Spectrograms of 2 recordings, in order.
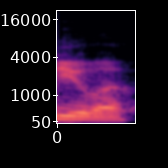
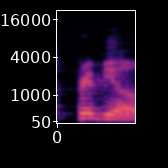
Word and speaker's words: Pribula: It's Pribula. Pribula. Because I thought it was Pribula, like fibula, but I was corrected. Yeah, he wasn't that's playing. exactly what I thought. Pribula, yes.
